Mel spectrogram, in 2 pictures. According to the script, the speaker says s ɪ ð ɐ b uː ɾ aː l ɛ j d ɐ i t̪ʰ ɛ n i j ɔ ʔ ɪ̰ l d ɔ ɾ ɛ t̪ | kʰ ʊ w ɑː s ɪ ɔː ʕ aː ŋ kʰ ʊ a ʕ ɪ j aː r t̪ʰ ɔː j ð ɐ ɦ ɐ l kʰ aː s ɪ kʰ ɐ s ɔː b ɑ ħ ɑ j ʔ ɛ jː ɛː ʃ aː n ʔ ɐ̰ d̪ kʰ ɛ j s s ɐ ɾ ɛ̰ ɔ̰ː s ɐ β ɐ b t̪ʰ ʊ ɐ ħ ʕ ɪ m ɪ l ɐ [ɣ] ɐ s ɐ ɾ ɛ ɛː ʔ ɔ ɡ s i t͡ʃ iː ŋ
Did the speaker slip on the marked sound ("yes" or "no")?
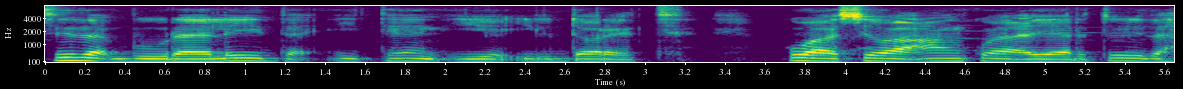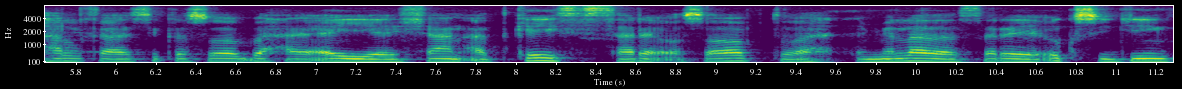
yes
